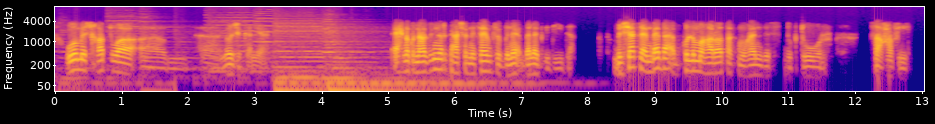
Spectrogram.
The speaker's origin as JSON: {"language": "Arabic", "country": "Egypt", "said": "لكن في الآخر هويتي أنا مصري وافتخر يعني"}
